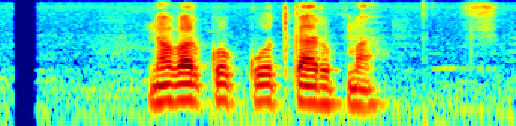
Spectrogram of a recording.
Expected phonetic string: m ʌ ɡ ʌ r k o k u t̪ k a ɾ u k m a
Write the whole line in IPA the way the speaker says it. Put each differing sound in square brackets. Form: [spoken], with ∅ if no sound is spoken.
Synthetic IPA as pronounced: [n] ʌ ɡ ʌ r k o k [o] t̪ k a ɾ u [p] m a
